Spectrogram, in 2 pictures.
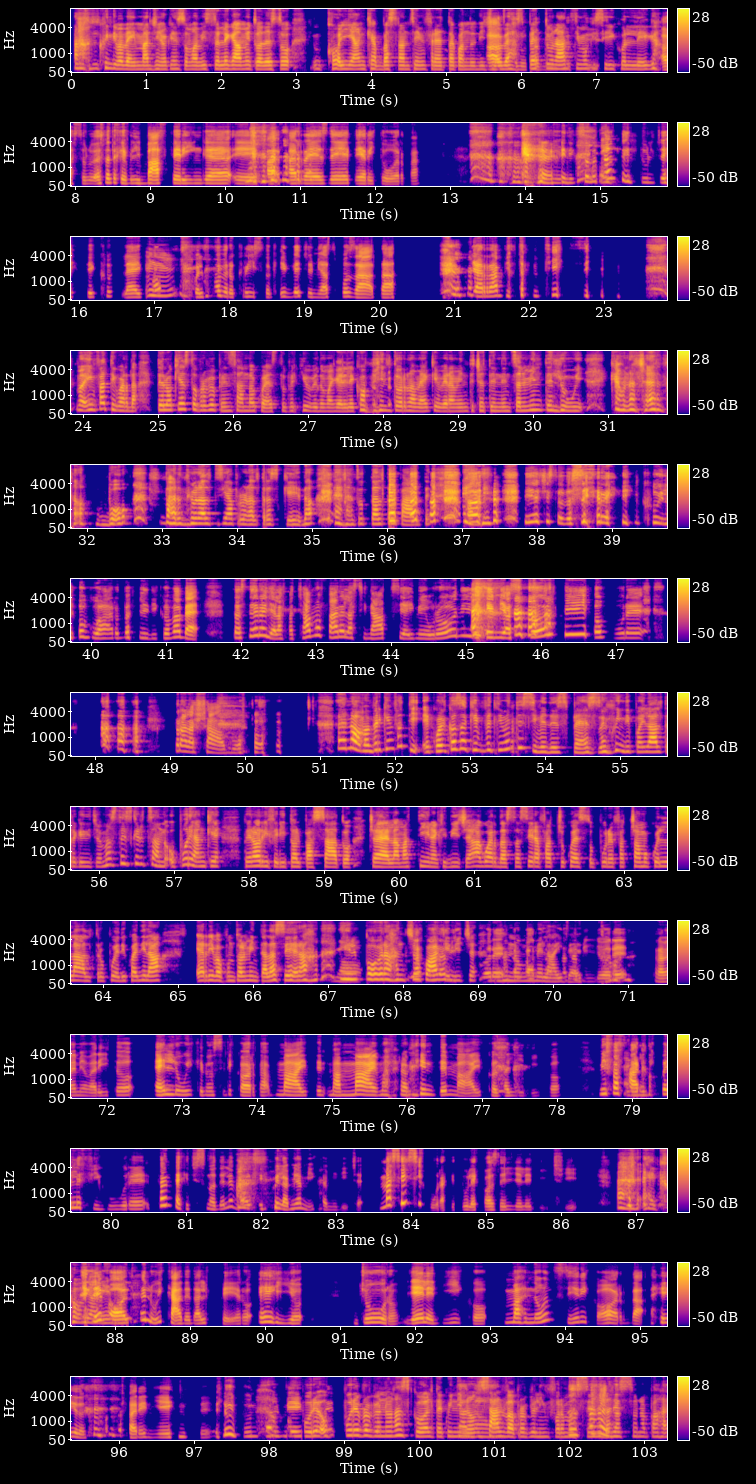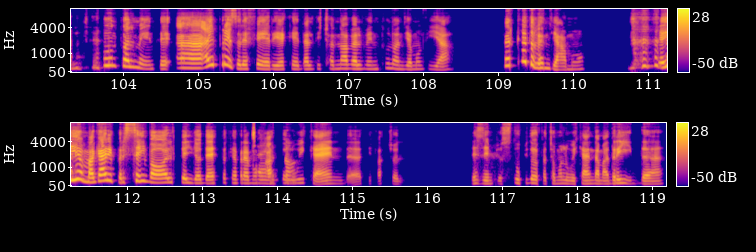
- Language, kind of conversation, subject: Italian, podcast, Come fai a capire se qualcuno ti sta ascoltando davvero?
- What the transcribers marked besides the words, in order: chuckle; chuckle; in English: "buffering"; chuckle; in English: "reset"; chuckle; laughing while speaking: "Ho capito"; chuckle; chuckle; chuckle; laughing while speaking: "tantissi"; chuckle; other background noise; laughing while speaking: "le coppie"; laughing while speaking: "che a una certa, boh, parte un'alt"; laugh; laughing while speaking: "sere"; chuckle; laugh; laughing while speaking: "e"; laugh; chuckle; other noise; laughing while speaking: "e quindi"; chuckle; "poveraccio" said as "poranccio"; chuckle; laughing while speaking: "ma veramente"; chuckle; laughing while speaking: "Ecco"; laughing while speaking: "Ah, sì"; chuckle; chuckle; laughing while speaking: "niente"; "proprio" said as "propio"; laughing while speaking: "parte"; chuckle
